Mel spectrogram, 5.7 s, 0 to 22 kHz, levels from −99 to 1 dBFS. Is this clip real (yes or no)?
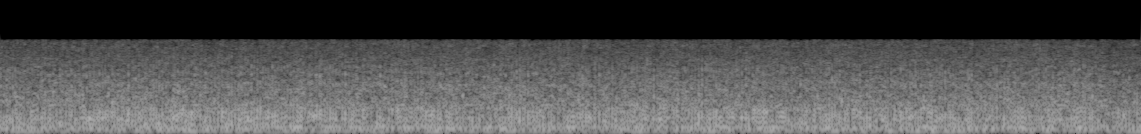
no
